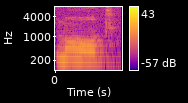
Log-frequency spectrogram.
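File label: "mold", US English; pronunciations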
